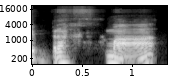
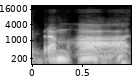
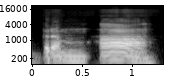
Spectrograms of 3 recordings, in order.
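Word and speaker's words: ब्रह्म: Brahma it's more gutal when you say Braha it's more chest so as for the sutras it has to come from the chest so how to pronounce that word it has to be Braha not okay uh hope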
